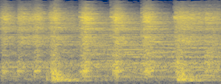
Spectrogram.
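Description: Chenda melam, the Kerala temple percussion ensemble: chenda drums and elathalam cymbals playing a steady rhythm of about three strokes a second.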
